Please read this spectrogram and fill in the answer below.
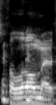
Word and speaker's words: Philomath: You looked at us with this look and said, "You're all wrong. It's like pronounced differently." So it's Philomath.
